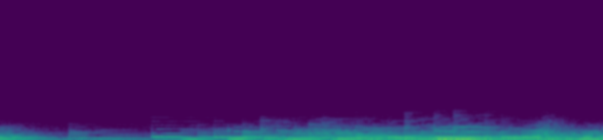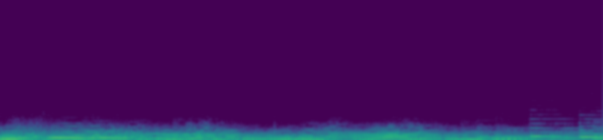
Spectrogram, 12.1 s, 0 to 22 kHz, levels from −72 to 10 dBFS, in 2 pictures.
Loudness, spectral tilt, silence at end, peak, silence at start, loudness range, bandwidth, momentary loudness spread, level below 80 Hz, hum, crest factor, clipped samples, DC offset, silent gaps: -21 LUFS; -11 dB/octave; 0 s; -4 dBFS; 0 s; 6 LU; 4.2 kHz; 12 LU; -40 dBFS; none; 16 dB; under 0.1%; under 0.1%; none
